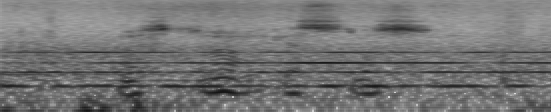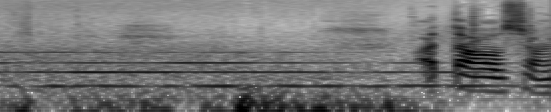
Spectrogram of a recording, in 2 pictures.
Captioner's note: breathing heavily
